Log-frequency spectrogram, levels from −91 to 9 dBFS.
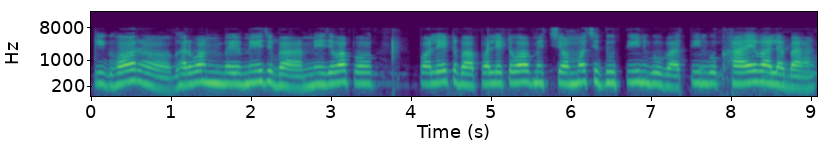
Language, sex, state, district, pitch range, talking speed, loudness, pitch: Bhojpuri, female, Uttar Pradesh, Gorakhpur, 220-250 Hz, 150 wpm, -20 LUFS, 235 Hz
